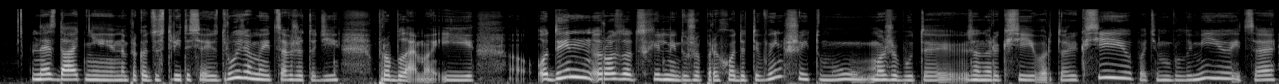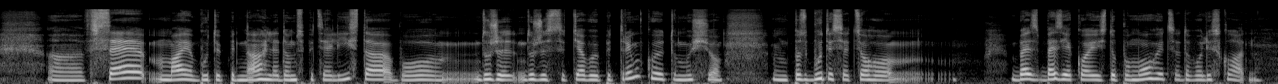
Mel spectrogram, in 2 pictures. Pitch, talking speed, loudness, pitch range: 215 Hz, 120 wpm, -21 LUFS, 205-235 Hz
